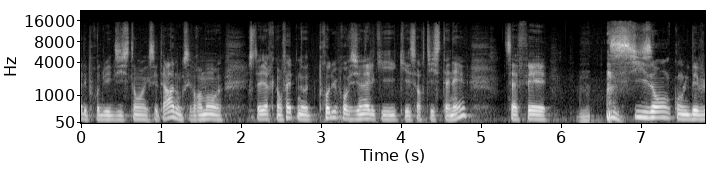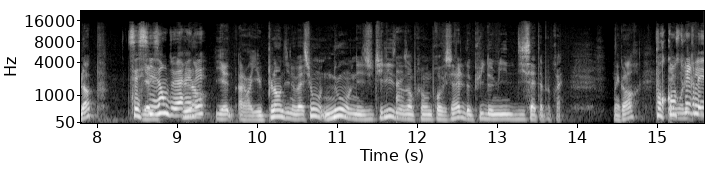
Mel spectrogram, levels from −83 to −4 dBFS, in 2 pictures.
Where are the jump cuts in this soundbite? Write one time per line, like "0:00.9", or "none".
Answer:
0:02.1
